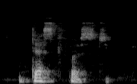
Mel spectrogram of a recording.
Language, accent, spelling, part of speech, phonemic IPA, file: English, Southern England, deskfast, noun, /ˈdɛskfəst/, LL-Q1860 (eng)-deskfast.wav
- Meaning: Breakfast eaten at work, particularly while sitting at a desk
